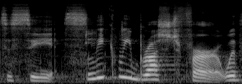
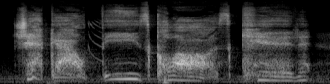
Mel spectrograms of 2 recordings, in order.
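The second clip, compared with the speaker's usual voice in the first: raspy, swooping monster voice. A third voice from under the bed addresses the kid, raspy monster voice. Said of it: "a third voice from under the bed rasped".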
